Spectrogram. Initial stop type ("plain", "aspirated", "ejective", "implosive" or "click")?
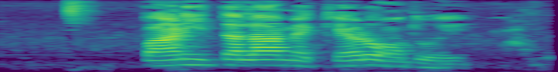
plain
